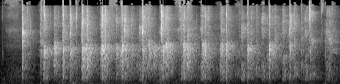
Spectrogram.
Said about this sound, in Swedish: Varmt välkomna, en applåd för dem.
